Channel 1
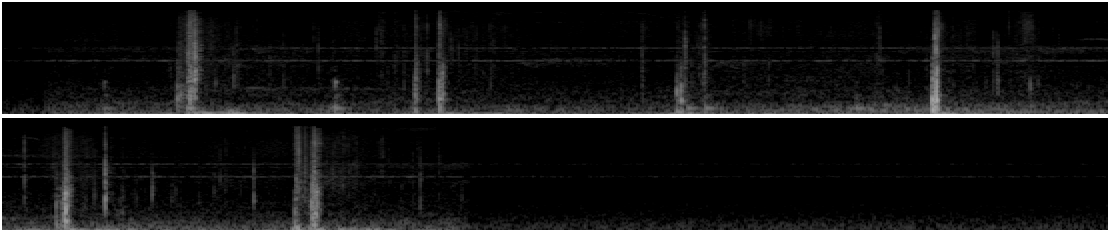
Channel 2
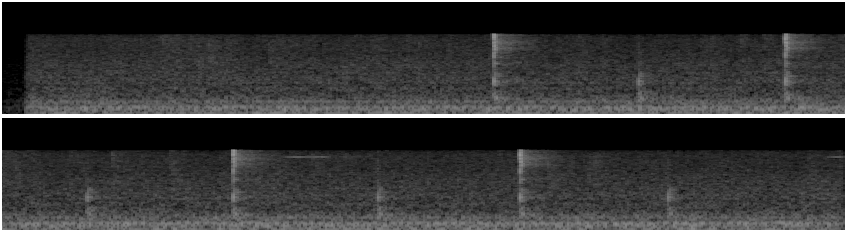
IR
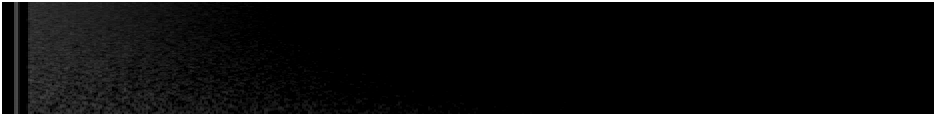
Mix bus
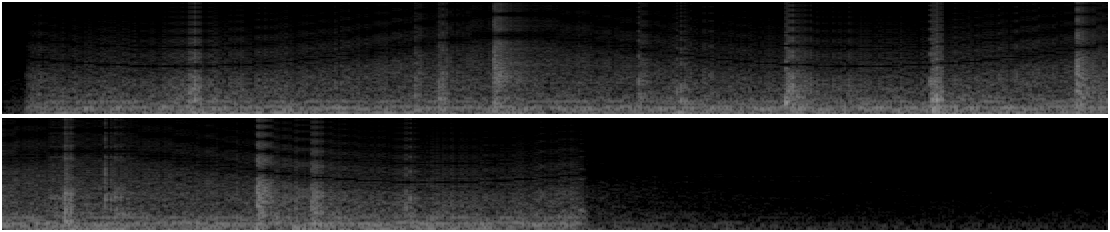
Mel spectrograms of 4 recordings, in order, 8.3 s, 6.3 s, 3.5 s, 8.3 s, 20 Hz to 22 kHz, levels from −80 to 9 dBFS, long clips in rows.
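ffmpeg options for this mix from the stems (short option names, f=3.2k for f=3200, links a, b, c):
-filter_complex "[0:a]asoftclip=type=tanh:threshold=-21dB,volume=-3.5dB,asplit=2[a][b];[b]volume=-3.5dB[c];[1:a]highshelf=f=9k:g=7,aeval=exprs='(mod(7.5*val(0)+1,2)-1)/7.5':c=same,volume=-3dB,asplit=2[d][e];[e]volume=-11.5dB[f];[2:a]atrim=start_sample=2205[g];[c][f]amix=inputs=2:normalize=0[h];[h][g]afir=irnorm=-1:irlink=0[i];[a][d][i]amix=inputs=3:normalize=0,flanger=delay=16:depth=5.8:speed=1.2,acrusher=samples=12:mix=1:aa=0.000001:lfo=1:lforange=12:lforate=0.39"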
